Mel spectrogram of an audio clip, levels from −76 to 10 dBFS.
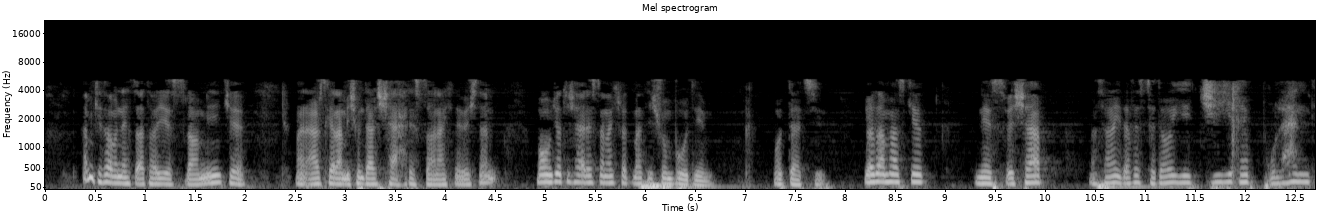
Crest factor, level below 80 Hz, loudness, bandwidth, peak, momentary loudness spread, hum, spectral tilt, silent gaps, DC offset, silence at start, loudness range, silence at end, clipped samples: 16 dB; -26 dBFS; -17 LUFS; 5.4 kHz; 0 dBFS; 9 LU; none; -8.5 dB/octave; none; under 0.1%; 0.4 s; 2 LU; 0.05 s; under 0.1%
